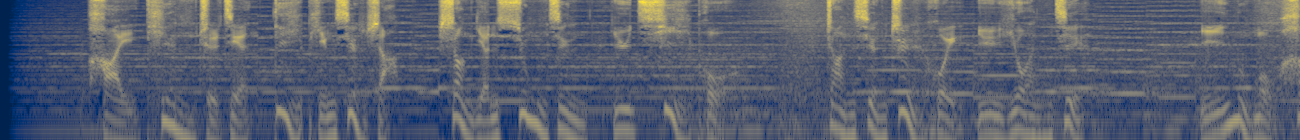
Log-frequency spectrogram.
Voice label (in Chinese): 男 专题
